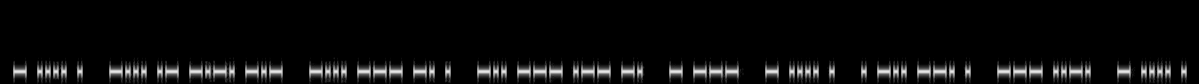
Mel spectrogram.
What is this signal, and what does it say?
Morse code, heard as a keyed tone, about 30 wpm, 600 Hz. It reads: THE BACK BONE DOWN TO THE EDGE OF THE
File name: the old man and the sea / the old man and the sea 1 30wpm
